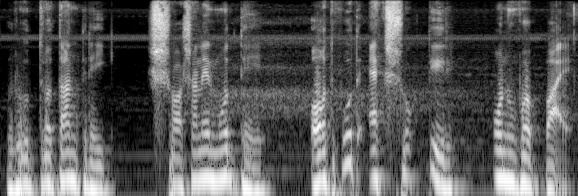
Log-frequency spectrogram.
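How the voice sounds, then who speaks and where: Man narrating ghost stories, mellow tone. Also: mid-range voice. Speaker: storyteller. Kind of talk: scripted ghost story narration.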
